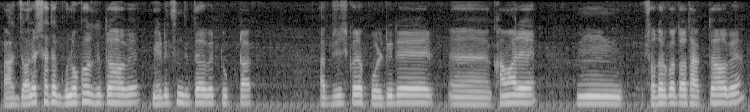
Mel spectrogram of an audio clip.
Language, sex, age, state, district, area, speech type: Bengali, male, 18-30, West Bengal, Uttar Dinajpur, urban, spontaneous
